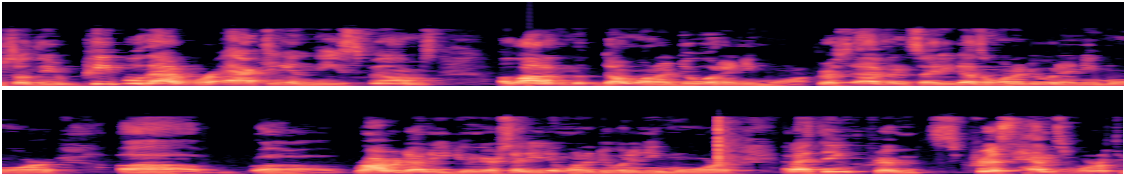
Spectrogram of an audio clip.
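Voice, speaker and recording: Her voice sits low with a darkish tone as she rants through a casual movie review full of opinions and swearing, rambling and exasperated. The recording has a dull lo-fi quality and roomy echo.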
